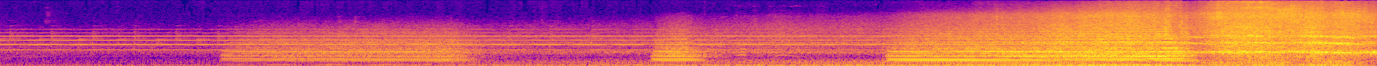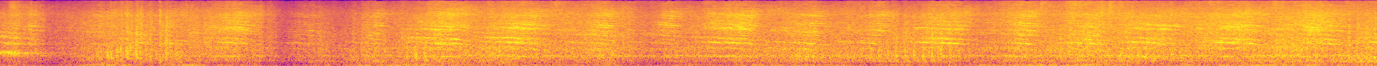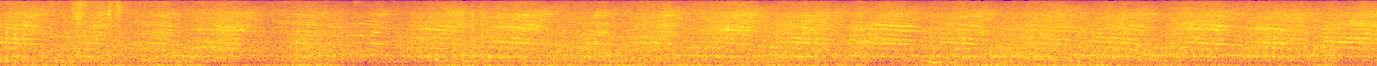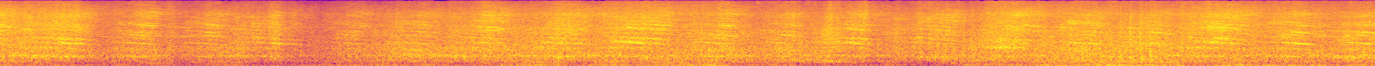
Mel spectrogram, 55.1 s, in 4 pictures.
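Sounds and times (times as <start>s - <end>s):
train horn: 2.2s - 5.1s, 6.5s - 14.3s
train wheels clickety-clack: 12.4s - 55.0s.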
